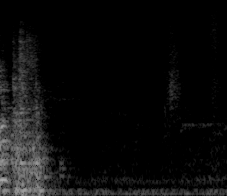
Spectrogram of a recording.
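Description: A metal spoon scraping against the dish of flan mixture, a short scrape in the first half second, followed by quiet room tone.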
